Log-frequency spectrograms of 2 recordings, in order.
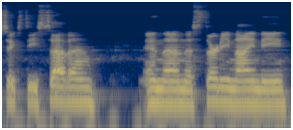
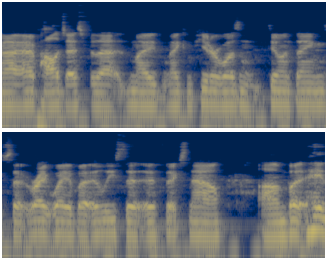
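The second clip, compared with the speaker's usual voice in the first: ordinary talk, nothing marked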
